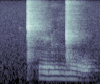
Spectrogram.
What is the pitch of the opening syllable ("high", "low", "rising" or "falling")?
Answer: low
